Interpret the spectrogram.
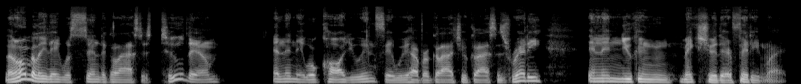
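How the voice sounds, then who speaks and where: A man's voice: on the low side, expressive, brisk, dry recording. A man in his late fifties, a veteran vlogger talking casually to his viewers, rambling with many fillers and restarts. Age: 50s. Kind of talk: casual talk to camera.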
